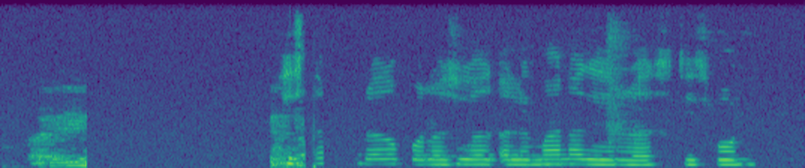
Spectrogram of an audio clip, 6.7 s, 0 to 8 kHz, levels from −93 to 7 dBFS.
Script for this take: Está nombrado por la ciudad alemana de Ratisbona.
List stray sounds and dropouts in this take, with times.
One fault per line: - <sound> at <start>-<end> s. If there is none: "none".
none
